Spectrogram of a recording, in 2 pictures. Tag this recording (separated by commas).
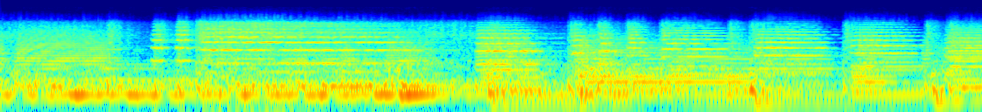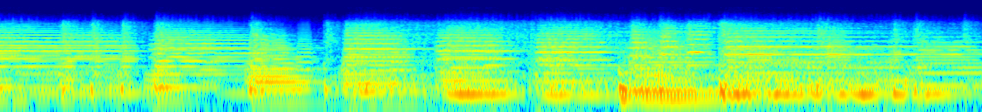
Timpani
